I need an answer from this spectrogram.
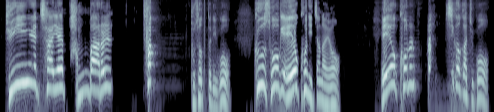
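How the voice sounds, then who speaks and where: A middle-aged man preaches from the pulpit, turning a personal story into lively acted-out dialogue. His voice rises and falls across a wide pitch range. The sound is close and dry, with no room echo. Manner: animated storytelling, acting out quoted dialogue. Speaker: pastor.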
